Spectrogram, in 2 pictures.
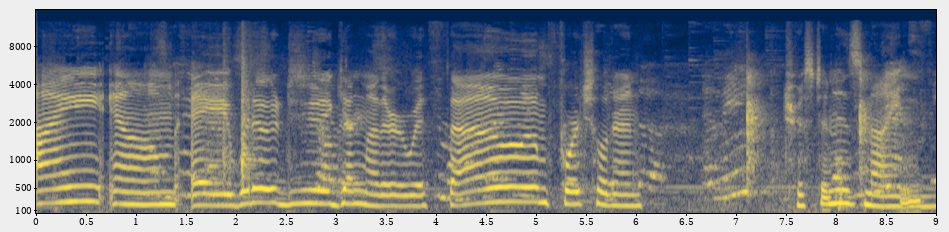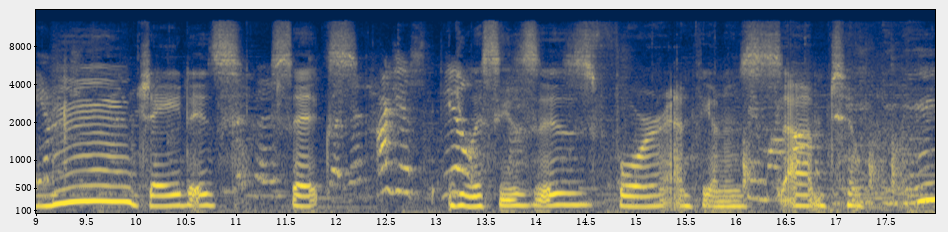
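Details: Adult woman with cerebral palsy present since birth, right side weaker than left, and a self-described stutter; stuttering with dysarthria (cerebral palsy).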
